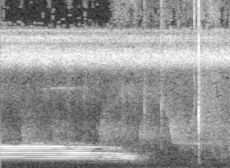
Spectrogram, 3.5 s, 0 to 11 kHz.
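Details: Capuchinbirds calling at a lek in Guyana in September 2021. One gives a long, rich, cow-like moan that holds steady, then sags and fades, over a constant high insect whine.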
